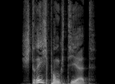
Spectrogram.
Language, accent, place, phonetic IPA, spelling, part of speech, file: German, Germany, Berlin, [ˈʃtʁɪçpʊŋkˌtiːɐ̯t], strichpunktiert, adjective / verb, De-strichpunktiert.ogg
- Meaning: composed of alternate dots and dashes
